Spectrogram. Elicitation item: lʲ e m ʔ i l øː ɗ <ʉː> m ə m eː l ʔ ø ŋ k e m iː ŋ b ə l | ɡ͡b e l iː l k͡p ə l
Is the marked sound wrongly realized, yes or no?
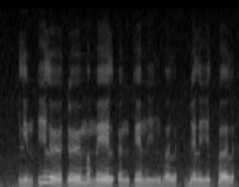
yes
